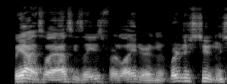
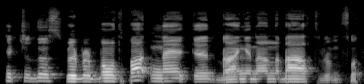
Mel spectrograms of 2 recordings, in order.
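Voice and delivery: slow, raised impersonation voice; 5 semitones higher than usual. Acted. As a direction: attempt an impression, pitched up and drawn out. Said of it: "now I sound like [name]".

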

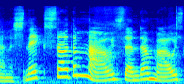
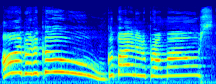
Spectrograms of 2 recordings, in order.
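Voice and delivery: much higher, alarmed, rushing off; panicked flight; 10 semitones higher, 4 dB louder than usual. Acted. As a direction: gasp then squeal in a panic. Snake panics and flees.

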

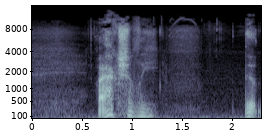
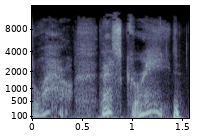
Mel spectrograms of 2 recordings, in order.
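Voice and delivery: mock delighted Jesus; 7 semitones higher, much slower than usual.

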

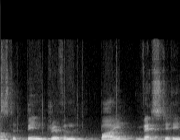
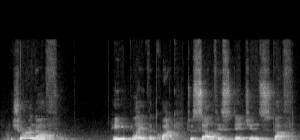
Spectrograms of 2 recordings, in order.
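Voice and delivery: poem reading; 8 semitones higher than usual. Acted. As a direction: roll out the insult like a pamphleteer. Reads poem couplets.

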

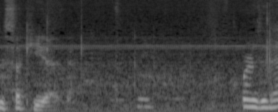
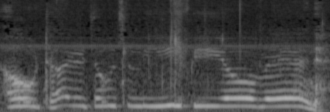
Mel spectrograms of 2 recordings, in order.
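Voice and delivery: sleepy coo; 9 semitones higher, 5 dB quieter, much slower than usual. Acted. Cooing over the sleepy baby.

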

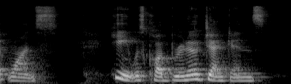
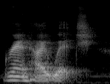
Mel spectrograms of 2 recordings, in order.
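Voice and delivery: ordinary delivery

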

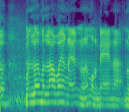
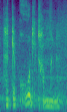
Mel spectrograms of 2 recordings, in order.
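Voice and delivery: much softer, low menace; quiet villain threat; 4 semitones lower, 8 dB quieter than usual. Acted. Villain warning the hero, soft and menacing. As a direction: threaten under your breath.

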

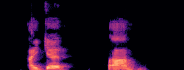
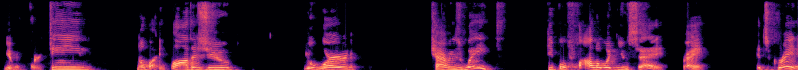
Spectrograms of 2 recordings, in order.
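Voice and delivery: high, slow, emphatic voice of the boss; boss's advice; 7 semitones higher, slower than usual. Retold or imitated. Boss explaining the perks of the rank, higher and emphatic. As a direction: lift the voice and lean on each point.

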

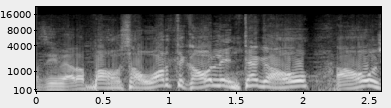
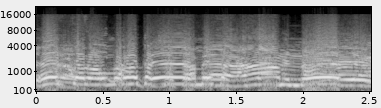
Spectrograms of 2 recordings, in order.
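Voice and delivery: angry shout; 6 semitones higher, 5 dB louder than usual. Acted. Husband shouts at bystander.

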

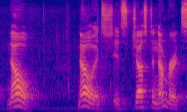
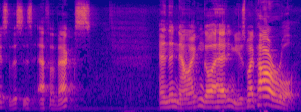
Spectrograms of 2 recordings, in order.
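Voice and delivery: ordinary talk, nothing marked

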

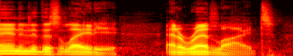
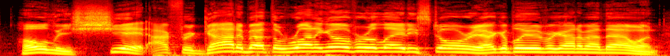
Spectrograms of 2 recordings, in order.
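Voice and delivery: louder and much higher, rushing as it comes back; thrilled to suddenly remember a wild story; real excitement over a forgotten story; excited; 6 semitones higher, 5 dB louder than usual. Real, not acted.

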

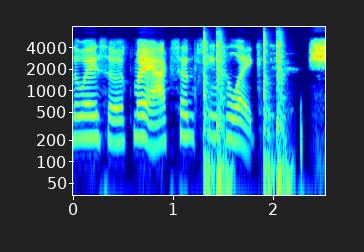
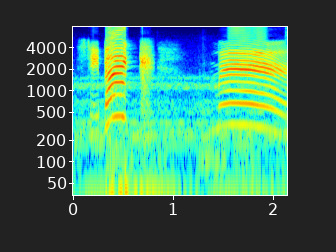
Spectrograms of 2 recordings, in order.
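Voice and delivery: much louder, higher cry; panicked scream; 5 semitones higher, 15 dB louder, much slower than usual. Acted. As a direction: scream to keep her back. Ren fending off attack.

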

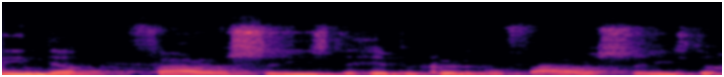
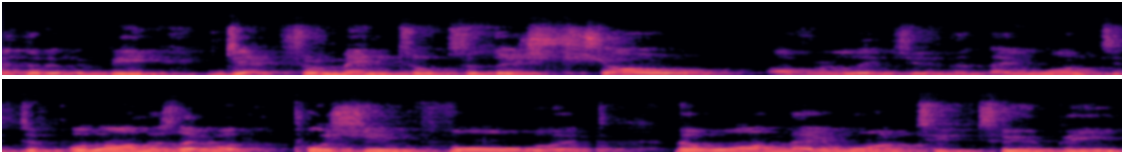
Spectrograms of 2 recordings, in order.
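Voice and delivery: raised, insistent sermon delivery; impassioned preaching; 9 semitones higher than usual. Real, not acted. Preacher exposing the crowd who shun beggars, impassioned. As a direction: preach it hard, voicing the crowd's indignation.

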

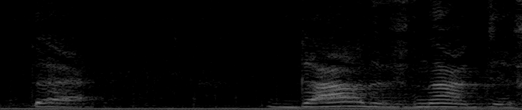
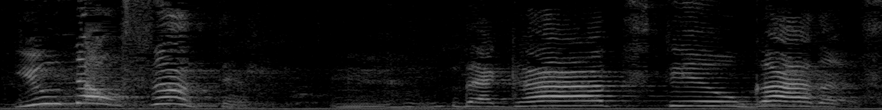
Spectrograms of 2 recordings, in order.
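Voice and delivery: preaching; 9 dB louder than usual. Real, not acted. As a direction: shout the good news to the church. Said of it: "He's a preacher right there".

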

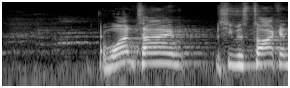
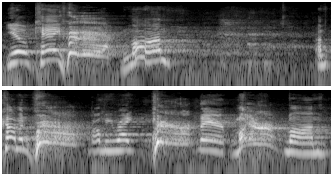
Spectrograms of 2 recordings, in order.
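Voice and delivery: raised, higher voice calling through a door; 6 semitones higher than usual. Retold or imitated. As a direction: call out to mom from the next room. Calling through door to ill mother.

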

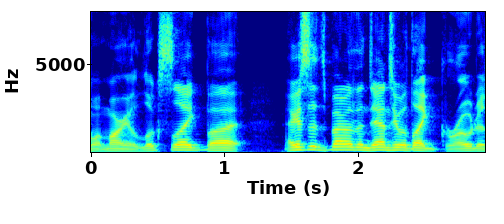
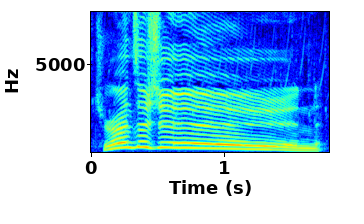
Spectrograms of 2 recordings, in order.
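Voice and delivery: announcer call; 9 semitones higher, 4 dB louder, much slower than usual. Pretend. Player announces scene change.

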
